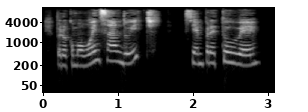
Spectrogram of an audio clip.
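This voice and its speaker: A woman at a very slow pace with ordinary pitch variation, in a dry, close sound with no echo and a quiet background. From Mexico City. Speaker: entrepreneur. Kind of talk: interview. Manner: halting.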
